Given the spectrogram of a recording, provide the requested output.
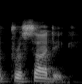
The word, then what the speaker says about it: prosodic: So prosodic. Prosodic. Pr. The vowel sound there in the first syllable of this word is a schwa sound.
